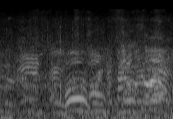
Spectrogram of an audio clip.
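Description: Spectators' raised voices shouting during a play, with no clear words, loudest about a second in and again near the end.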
